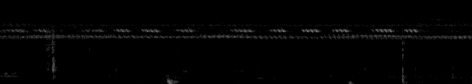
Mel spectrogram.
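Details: Field crickets at night giving short pulsed chirps in a quick steady series, around three to four per second, above a constant shrill drone, with a few soft thumps and clicks.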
